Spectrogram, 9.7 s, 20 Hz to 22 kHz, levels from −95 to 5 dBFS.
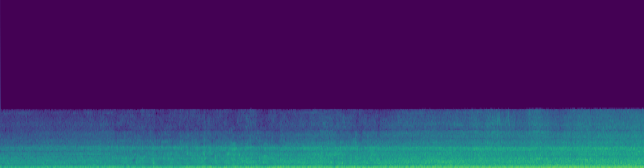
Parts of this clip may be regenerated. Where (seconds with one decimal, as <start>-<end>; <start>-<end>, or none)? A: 1.7-4.2; 5.0-5.7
